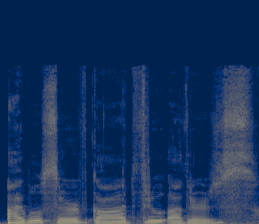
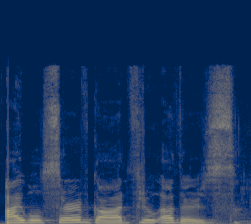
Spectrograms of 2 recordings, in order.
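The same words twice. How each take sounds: First: It is said in a normal voice. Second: It is said with much energy.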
